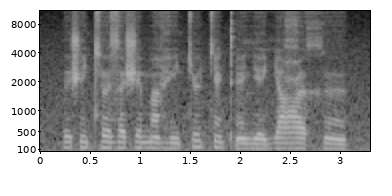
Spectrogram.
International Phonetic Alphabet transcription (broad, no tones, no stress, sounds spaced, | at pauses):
ɘ ʃ ɛ̃ cʰ ə z ɐ ʃ ɛ m ã ɦ ẽ c ø c ɛ̃ kʼ ɛ̃ lʲ ɛ ʎ a ʕ ɐ x ə̃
